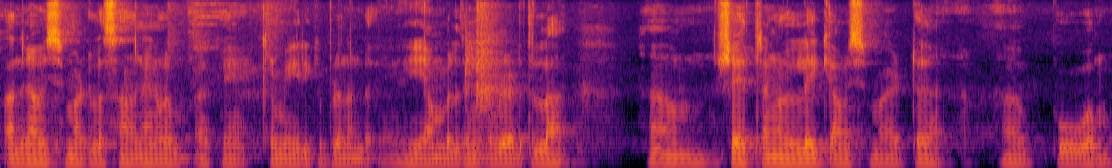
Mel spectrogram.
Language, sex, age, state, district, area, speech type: Malayalam, male, 30-45, Kerala, Kollam, rural, spontaneous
